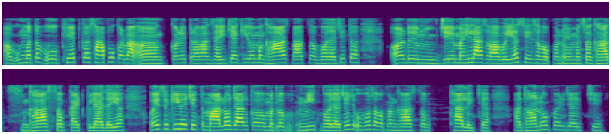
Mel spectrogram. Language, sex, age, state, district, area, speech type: Maithili, female, 18-30, Bihar, Darbhanga, rural, spontaneous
